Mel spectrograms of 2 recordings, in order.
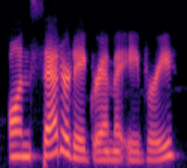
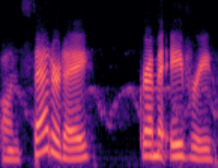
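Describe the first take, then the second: First: There is no pause after Saturday. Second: There is a short pause after Saturday. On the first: "I didn't say" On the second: "Did you hear that little pause after Saturday?"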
